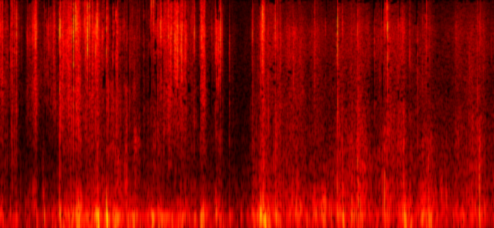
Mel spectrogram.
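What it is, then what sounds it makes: Sequined beaded fabric handbag. Long nails tap and scratch across a small fabric handbag covered in sequins and beads, held close to the microphones. Dense, crinkly scratching and rustling mix with soft, low, bassy thumps and bright clicks of the beads and sequins. The sound is continuous and busy, with quick taps and almost no ring.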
